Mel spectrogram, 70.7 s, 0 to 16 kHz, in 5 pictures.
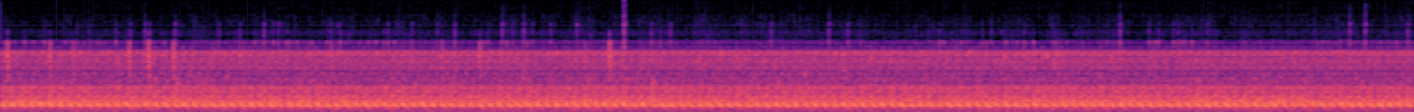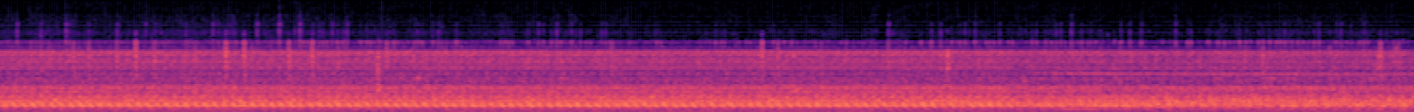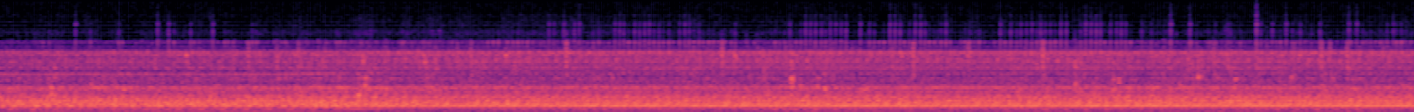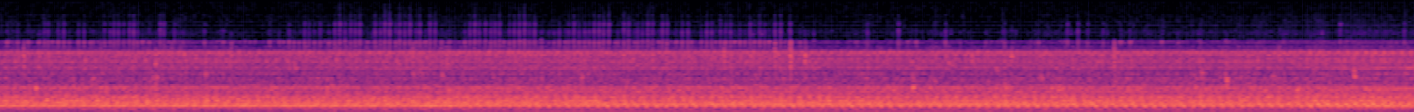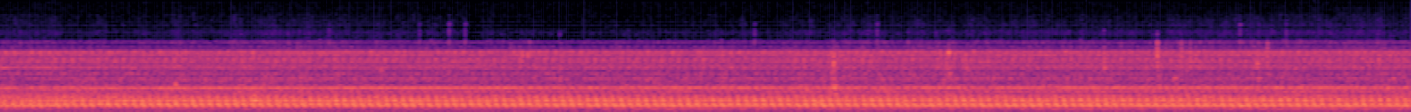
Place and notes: sloter meer: boat ride - the city, the country & me: boat ride on the sloter meer
contact mic on hull
the city, the country & me: july 28, 2012
Friesland, Nederland, 28 July 2012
